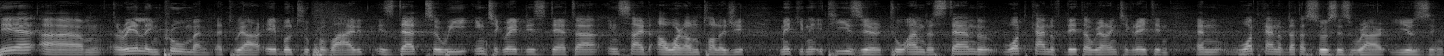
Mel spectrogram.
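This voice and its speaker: With an Italian accent, a man speaks at a moderate pace and medium pitch, keeping his intonation fairly even. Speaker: startup founder. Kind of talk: Q&A after a pitch. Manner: halting, many fillers.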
